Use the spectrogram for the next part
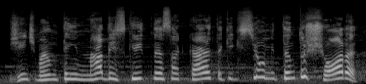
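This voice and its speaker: A woman's voice: high-pitched, quick pace, big-room sound, faint music behind, voice pushed up, natural voice. A male preacher voicing a caring female counselor who asks a crying man, in coaxing, rising questions, what is wrong. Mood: puzzled.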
